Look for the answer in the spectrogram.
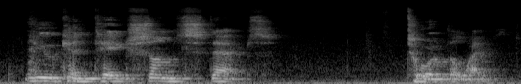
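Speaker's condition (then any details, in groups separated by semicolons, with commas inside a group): ALS; degenerative; diagnosed ten years ago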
